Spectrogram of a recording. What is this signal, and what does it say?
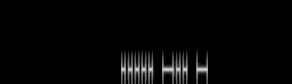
Morse code, heard as a keyed tone, about 36 wpm, 700 Hz. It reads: 5DT
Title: Three Challenging Letter-Number Combinations 35wpm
